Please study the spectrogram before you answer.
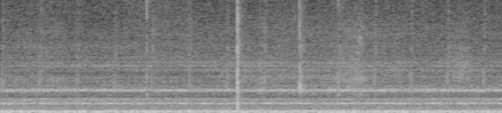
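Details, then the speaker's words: Cheap Chinese Webasto-type diesel heater on first start-up, running on untaxed red diesel: steady even hum with a clear fan tone over a soft burner roar, no knocks or misfires; smoking a lot but blowing hot air, running normally. "ça fume beaucoup je trouve de l'air chaud ce qui est déjà bon signe"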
